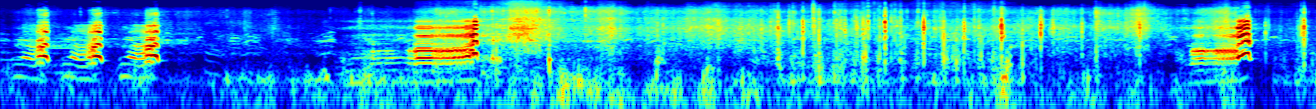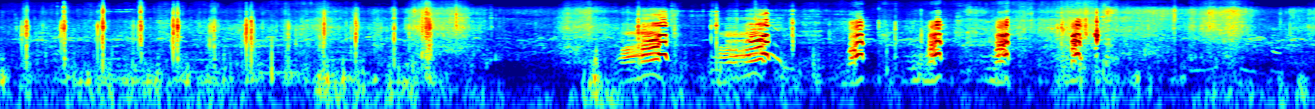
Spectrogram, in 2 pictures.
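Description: Goose honking in several loud bursts of rising and falling honks and clucks, with runs of rapid clicks between the bursts.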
